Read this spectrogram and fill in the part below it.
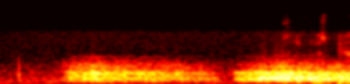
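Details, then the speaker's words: Normal bronchial breath sounds auscultated with the stethoscope diaphragm over the manubrium: loud, hollow breath sounds with a brief millisecond pause between inspiration and expiration. "Diferente do som brônquico que se encontra a nível do manúbrio. Então você tem uma pequena pausa entre o ciclo inspiratório e o expiratório, de milissegundos."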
